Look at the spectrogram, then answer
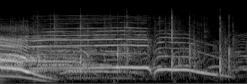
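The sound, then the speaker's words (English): A live audience cheers and whoops into a microphone pointed at them for a recording, with rising and falling shouts over scattered claps. The burst is loud, lasting a couple of seconds. “As I point the microphone at the audience to milk the applause for the recording.”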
